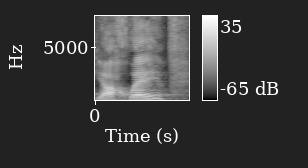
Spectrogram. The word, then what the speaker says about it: Yahweh: Now, we pronounce the word more often than not nowadays as Yahweh, but really this is just the pronunciation most scholars think is probably best. We're not 100% sure. It's because ancient Hebrew has no vowels.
